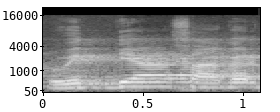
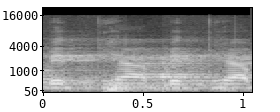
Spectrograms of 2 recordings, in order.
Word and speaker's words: विद्यासागर: सही उच्चारण नहीं करते आचार्य श्री का नाम विद्यासागर दी है लेकिन लोग विद्या विद्या बोल देते तो यहां पर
